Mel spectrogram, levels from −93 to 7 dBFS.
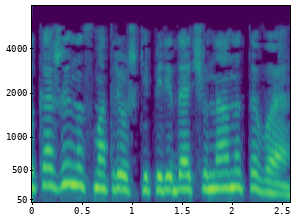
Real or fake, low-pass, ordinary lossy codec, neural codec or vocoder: fake; 7.2 kHz; MP3, 24 kbps; codec, 16 kHz, 16 kbps, FreqCodec, larger model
